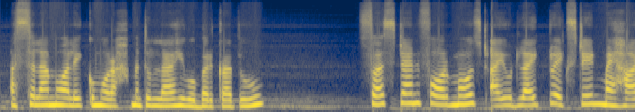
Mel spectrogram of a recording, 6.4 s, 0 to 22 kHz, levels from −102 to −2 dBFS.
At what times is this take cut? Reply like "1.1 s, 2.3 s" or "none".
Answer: none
